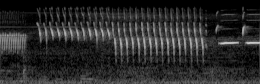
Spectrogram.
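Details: Canary in a lure recording to prompt silent canaries to sing: a buzzy note, then a very fast, even trill that steps down in pitch partway through, followed by short steady whistles.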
